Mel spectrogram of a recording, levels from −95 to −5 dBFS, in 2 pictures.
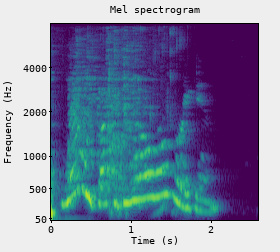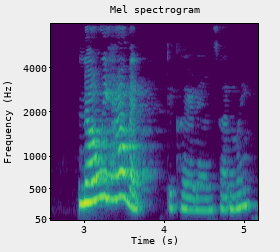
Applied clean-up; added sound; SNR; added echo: classical method WPE with log-MMSE.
